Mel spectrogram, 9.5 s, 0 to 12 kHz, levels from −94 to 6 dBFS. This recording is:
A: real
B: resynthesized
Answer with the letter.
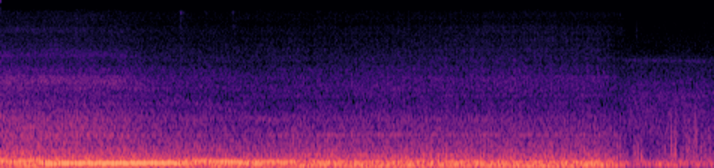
B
